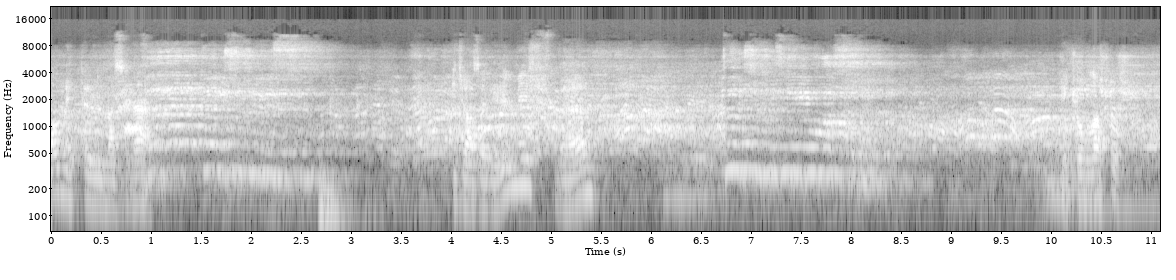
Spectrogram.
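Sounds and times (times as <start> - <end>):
man speaking: 0.0 - 2.8, 6.6 - 8.5, 10.0 - 10.9
arena background noise: 0.0 - 11.0.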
